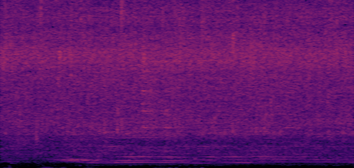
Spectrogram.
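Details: A red deer stag roars in the rut in the Hautes-Pyrénées, France, a sustained, throaty moan that holds its pitch and slowly fades over steady broadband hiss like wind or distant water.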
